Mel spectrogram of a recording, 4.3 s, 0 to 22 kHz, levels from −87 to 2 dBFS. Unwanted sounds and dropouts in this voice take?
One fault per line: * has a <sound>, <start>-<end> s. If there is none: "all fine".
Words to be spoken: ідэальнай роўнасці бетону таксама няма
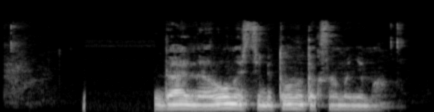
all fine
